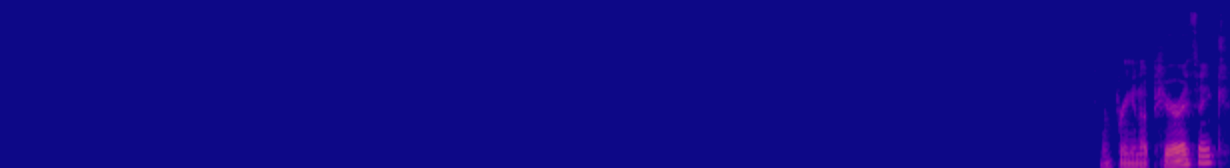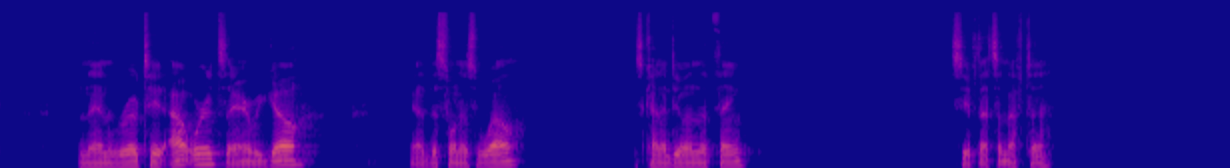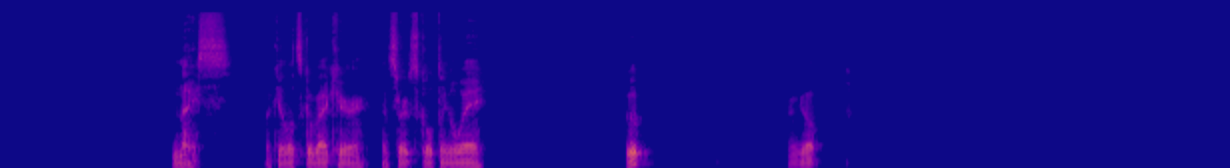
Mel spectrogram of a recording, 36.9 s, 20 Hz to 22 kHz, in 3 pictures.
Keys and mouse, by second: 3.4 right click, 5.7 right click, 8.9 right click, 11.5 right click, 14.5 right click, 22.2 right click.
